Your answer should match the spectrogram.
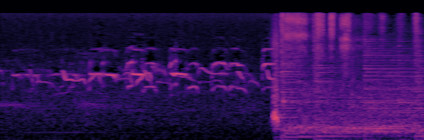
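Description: Birds chirping in many quick, short, high calls over a quiet background; a little under three seconds in, loud music starts suddenly and carries on.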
